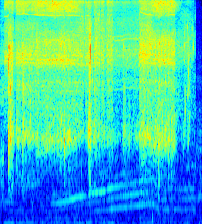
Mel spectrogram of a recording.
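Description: A handheld power drill spinning a Hyde stir-whip mixer in a bucket of solid-colour stain, mixing it. The motor's whine rises slowly in pitch over a whirring, swishing noise, with a single click partway through, and it stops just before the end.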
